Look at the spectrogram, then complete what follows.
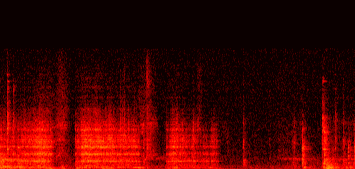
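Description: Metal lathe with a four-jaw chuck coasting to a stop after a facing cut, its running sound pulsing once a turn and fading as the spindle slows. A couple of sharp knocks follow near the end.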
